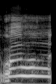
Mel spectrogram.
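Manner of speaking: very high cartoon "whoa"; imitated crowd yelp. Townspeople running to hide.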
